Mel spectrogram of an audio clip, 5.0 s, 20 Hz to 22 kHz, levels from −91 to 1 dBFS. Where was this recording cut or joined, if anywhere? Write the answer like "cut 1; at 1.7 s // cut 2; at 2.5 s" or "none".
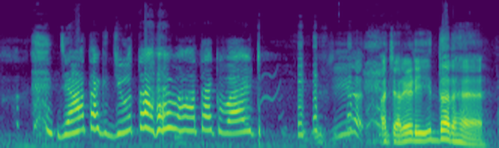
cut 1; at 3.7 s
